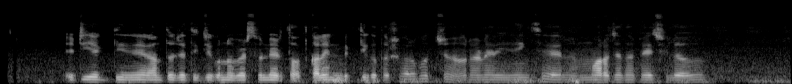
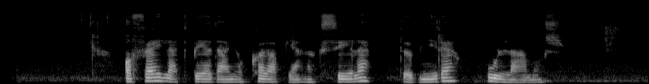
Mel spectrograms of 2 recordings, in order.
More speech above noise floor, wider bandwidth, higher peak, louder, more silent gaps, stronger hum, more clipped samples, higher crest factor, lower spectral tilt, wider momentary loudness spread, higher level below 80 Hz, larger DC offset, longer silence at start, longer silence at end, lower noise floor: about the same, 28 dB vs 31 dB; about the same, 11.5 kHz vs 11.5 kHz; first, -2 dBFS vs -8 dBFS; first, -25 LUFS vs -29 LUFS; neither; neither; neither; about the same, 22 dB vs 22 dB; about the same, -6 dB/octave vs -6.5 dB/octave; second, 11 LU vs 15 LU; first, -58 dBFS vs -72 dBFS; neither; second, 0.65 s vs 0.9 s; second, 0 s vs 0.9 s; second, -52 dBFS vs -59 dBFS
